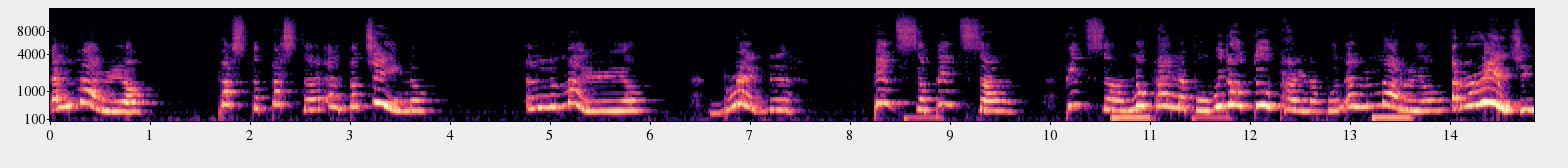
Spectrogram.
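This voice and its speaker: A woman's put-on character voice in an Italian accent, extremely high in pitch and very slow. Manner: comedic, exaggerated.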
